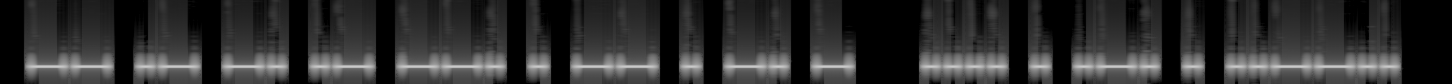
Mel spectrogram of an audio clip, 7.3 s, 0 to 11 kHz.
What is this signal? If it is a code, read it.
Morse code, heard as a keyed tone, about 22 wpm, 700 Hz. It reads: MANAGEMENT HERE?
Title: Sentences from Top 1000 Words - Review Part 4 - 22wpm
